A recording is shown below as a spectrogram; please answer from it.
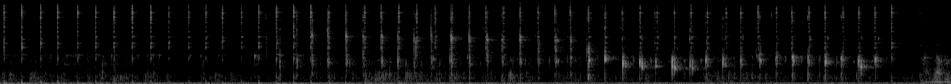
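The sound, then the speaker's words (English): Eggs being whisked in a bowl produce many quick, rhythmic clicking taps at a steady brisk pace, fairly faint and continuing throughout. “Now mix the eggs together and whisk them.”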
